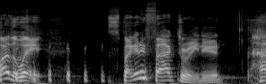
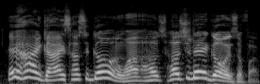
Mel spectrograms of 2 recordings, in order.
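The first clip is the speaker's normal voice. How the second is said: cheery waitress greeting; 8 semitones higher than usual. Retold or imitated. Waitress greeting voiced in story.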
